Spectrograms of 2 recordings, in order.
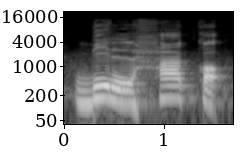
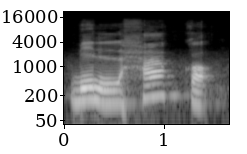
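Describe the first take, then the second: The two takes are said the same way.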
